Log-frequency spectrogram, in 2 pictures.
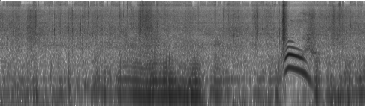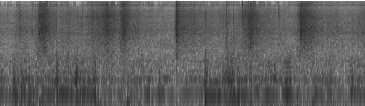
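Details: Angry wild bees attacking during a rainforest honey harvest, defending a giant hidden hive; dense low humming drone throughout, with one brief falling whine near the middle and scattered knocking and rustling.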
